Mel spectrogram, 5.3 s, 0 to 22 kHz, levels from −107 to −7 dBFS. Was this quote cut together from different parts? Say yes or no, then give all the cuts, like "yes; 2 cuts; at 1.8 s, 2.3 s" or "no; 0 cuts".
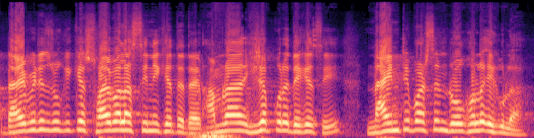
yes; 1 cut; at 2.0 s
